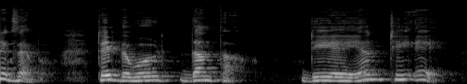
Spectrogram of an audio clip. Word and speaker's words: danta: We have to use our teeth to pronounce the sound of the word danta. The tongue has to make an impact on the teeth.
